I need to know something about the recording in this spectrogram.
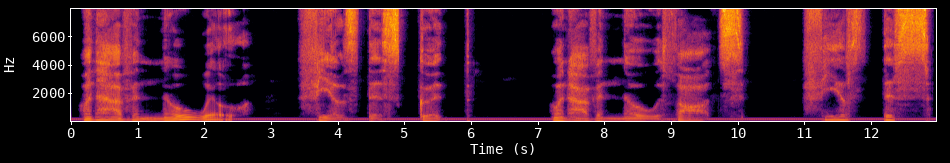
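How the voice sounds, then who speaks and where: Hypnosis ASMR narrator: deep, unhurried delivery that often drops to a whisper, soothing yet commanding, music underneath. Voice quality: breathy, often dropping to a whisper. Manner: slow, soothing, commanding, repetitive.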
